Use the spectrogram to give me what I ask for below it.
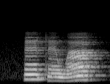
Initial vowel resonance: nasal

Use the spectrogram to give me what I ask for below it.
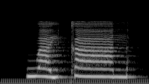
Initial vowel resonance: oral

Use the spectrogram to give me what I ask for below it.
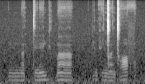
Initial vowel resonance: nasal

